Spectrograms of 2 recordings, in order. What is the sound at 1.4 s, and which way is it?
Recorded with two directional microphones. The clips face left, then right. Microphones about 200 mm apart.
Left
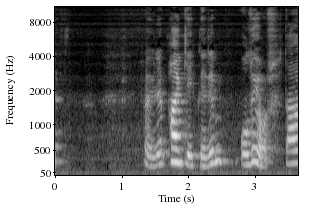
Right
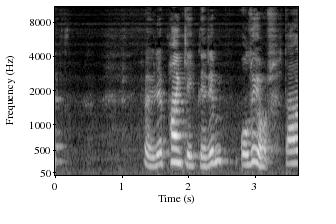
Speech, 15° right (ahead or behind).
